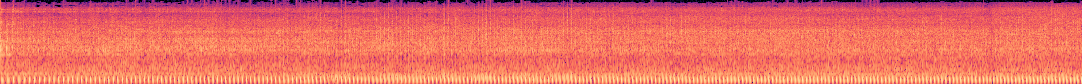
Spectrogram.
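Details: Small single-cylinder power-washer engine with muffler on a DIY motorized trike, torque converter clutch, ridden under load: steady even buzz through the muffler, no misses or knocks; running well.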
